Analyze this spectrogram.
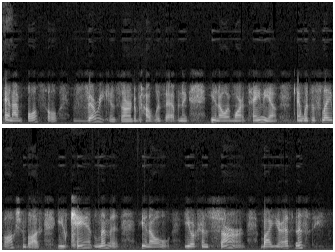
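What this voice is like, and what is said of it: Voice affected by a cold. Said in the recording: “Forgive my voice. ... I'm trying my best to get away from a head cold.”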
